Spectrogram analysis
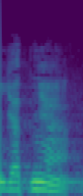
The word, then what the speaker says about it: yajna: lima macam selamatan zatnya tulisannya yajna Ayah Bunda tapi membacanya yatnya yang pertama adalah deway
